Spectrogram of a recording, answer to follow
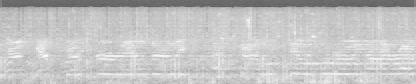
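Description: Voices calling out in long, drawn-out pitched notes, with a rough rumble of wind on the microphone underneath.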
